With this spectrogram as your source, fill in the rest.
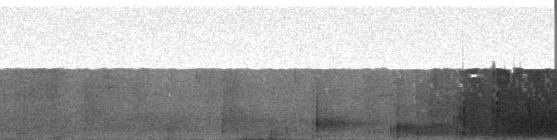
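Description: A chair scrapes as a man gets up.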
